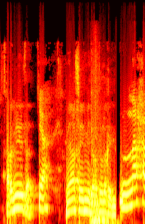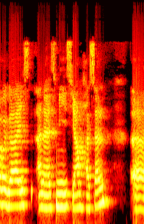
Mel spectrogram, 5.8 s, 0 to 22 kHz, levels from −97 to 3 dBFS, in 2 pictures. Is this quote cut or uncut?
cut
